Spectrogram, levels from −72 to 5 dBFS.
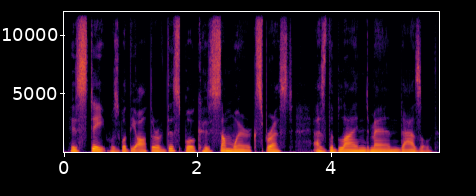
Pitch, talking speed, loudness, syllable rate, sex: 130 Hz, 180 wpm, -19 LUFS, 4.8 syllables/s, male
